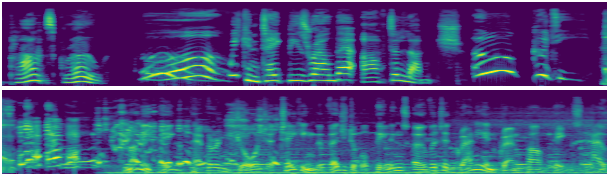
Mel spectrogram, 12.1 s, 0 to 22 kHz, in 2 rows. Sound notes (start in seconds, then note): 6.0 oinks; 6.0 both laugh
